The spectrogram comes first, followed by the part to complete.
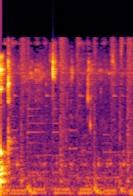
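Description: Faint background music.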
